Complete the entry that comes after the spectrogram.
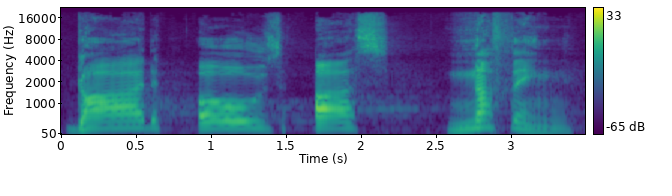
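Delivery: very slow, each word weighted; solemn drawn-out proclamation; slow emphatic declaration. Real, not acted. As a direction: let God owes us nothing land hard. Sermon key line, slowed.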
